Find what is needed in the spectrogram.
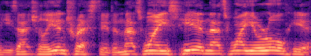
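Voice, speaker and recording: Recorded very cleanly against a silent background, a man talks with fairly even intonation. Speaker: podcast host. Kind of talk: casual chat.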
